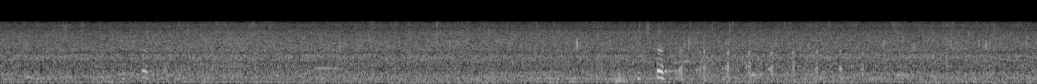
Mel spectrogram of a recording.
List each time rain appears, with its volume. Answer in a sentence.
The rain can be heard from 0.0 to 10.3 s, at a steady volume.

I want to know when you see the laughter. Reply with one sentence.
You can hear the laughter from 1.0 to 2.8 s and from 6.2 to 8.7 s.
